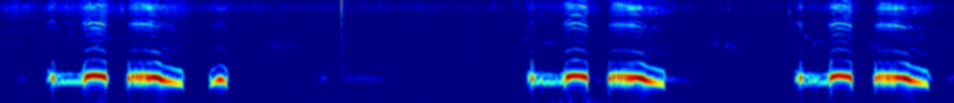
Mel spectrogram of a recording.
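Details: A decoy spotted dove used for trapping repeats a three-part coo: a short rising note, a longer drawn-out falling coo and a brief final coo, three phrases with pauses between.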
